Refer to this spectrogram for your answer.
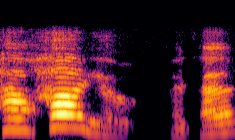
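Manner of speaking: rough put-on dad voice. Retelling a scene, the speaker voices Blair's dad asking after her: impression of Blair's dad. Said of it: "your impression of him is not very good".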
